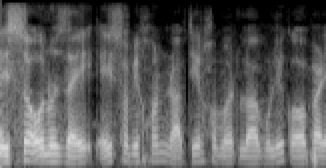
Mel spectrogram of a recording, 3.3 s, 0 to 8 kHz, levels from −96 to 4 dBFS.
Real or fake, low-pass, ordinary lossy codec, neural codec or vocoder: real; 7.2 kHz; AAC, 32 kbps; none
